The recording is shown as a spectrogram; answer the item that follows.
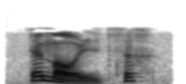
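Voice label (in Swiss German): "malzer", Alsatian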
